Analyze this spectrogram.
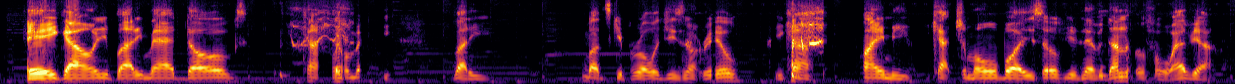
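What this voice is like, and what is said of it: Imitates another person's voice. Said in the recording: “I also do impressions... my impression of Dr. Christopher Bates”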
